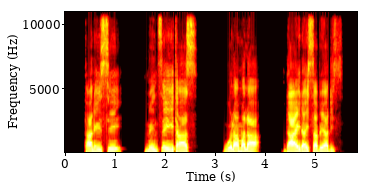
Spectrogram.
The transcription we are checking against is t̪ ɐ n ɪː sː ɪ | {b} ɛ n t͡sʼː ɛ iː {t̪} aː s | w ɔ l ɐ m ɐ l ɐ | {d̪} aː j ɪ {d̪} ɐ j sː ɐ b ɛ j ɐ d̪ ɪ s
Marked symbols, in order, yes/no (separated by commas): no, yes, yes, yes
